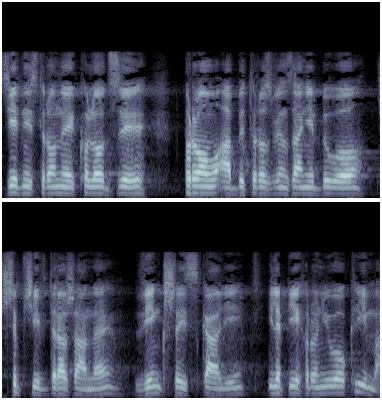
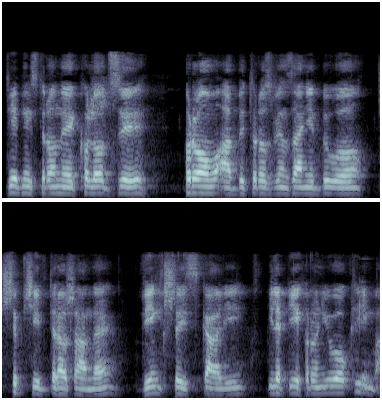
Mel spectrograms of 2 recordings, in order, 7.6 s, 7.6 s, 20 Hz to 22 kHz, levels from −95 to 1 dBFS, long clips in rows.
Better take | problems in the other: first | noise reduction (neural mask model DeepFilterNet 3)

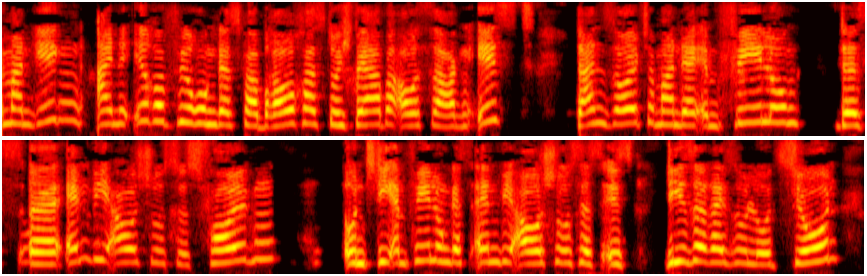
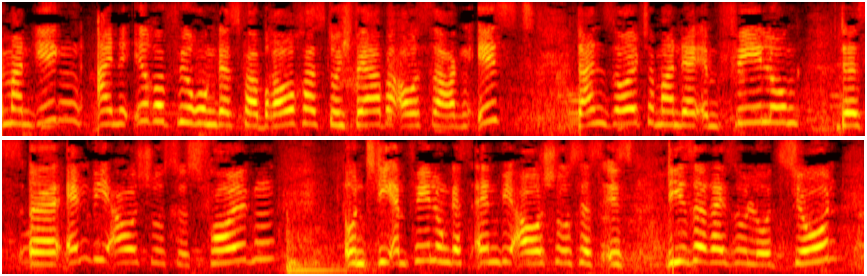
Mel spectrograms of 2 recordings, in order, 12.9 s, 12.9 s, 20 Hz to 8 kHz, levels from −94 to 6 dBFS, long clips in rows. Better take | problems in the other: second | noise reduction (neural mask model Resemble Enhance denoiser)

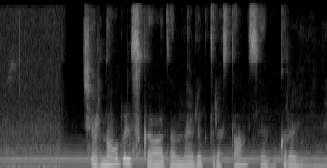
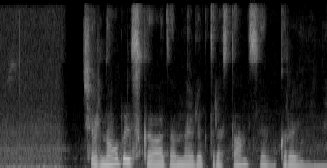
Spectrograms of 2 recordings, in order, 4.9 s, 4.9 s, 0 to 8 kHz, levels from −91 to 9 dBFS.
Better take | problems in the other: second | background sound (Wind instrument, woodwind instrument); 13 dB below the speech

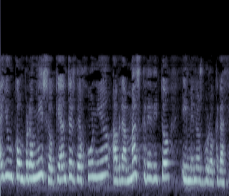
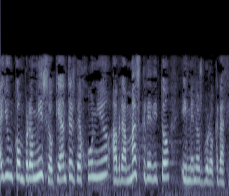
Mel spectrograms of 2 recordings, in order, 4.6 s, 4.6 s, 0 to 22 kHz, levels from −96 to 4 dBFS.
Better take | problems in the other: second | room echo; dies away in 0.3 s

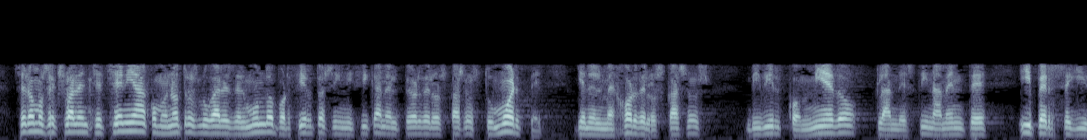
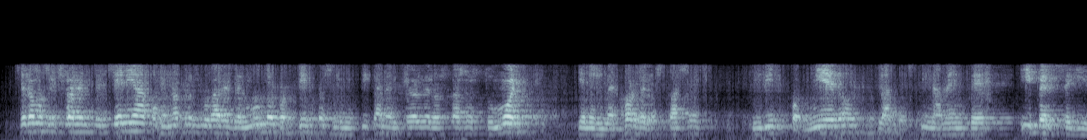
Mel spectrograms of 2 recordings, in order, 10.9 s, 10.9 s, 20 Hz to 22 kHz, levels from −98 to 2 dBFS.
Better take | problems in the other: first | noise reduction (neural separator model SepFormer DNS4)

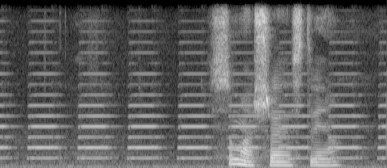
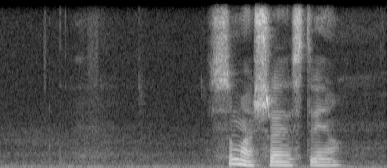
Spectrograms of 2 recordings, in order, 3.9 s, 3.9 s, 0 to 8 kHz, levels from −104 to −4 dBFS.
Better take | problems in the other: second | background sound (Alarm / Car); 6 dB below the speech

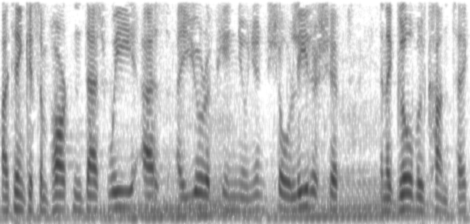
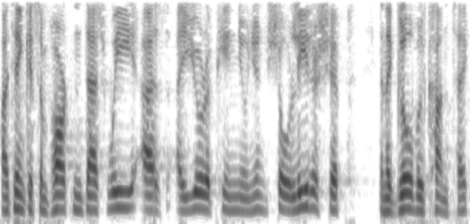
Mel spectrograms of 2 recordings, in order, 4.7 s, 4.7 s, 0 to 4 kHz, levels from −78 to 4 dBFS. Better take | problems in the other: second | background sound (Motorcycle); 10 dB below the speech

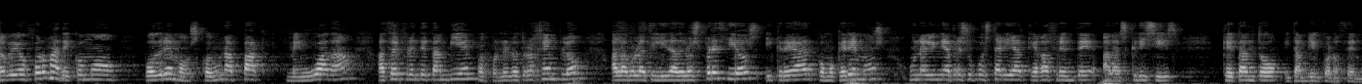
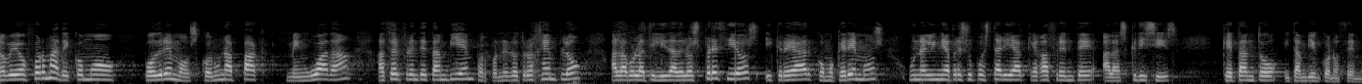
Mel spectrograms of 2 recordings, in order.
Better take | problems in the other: second | background sound (Whoosh, swoosh, swish); 14 dB below the speech // room echo; dies away in 0.4 s

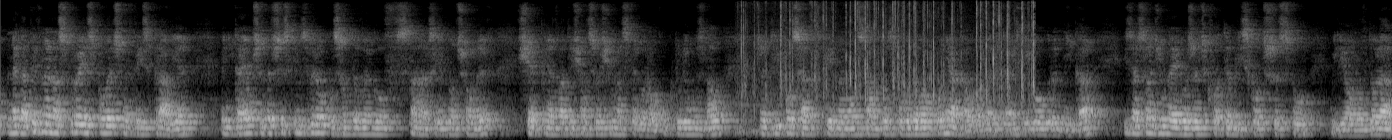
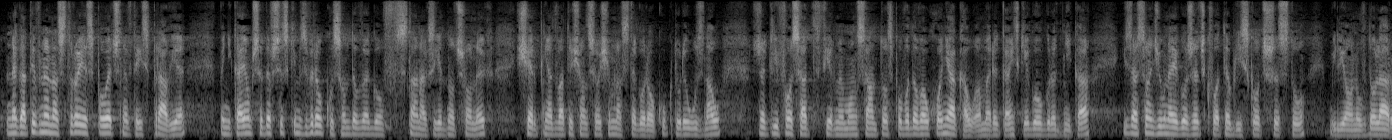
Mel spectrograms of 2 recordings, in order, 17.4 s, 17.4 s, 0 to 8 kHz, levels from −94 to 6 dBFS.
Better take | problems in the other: second | background sound (Typing); 13 dB below the speech // room echo; dies away in 0.9 s

